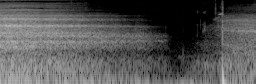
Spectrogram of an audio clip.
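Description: A slow, noisy exhalation after a deep breath during a relaxation exercise on a mat: a long airy breath that gradually fades into quiet, followed by a small click near the end; no talk.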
